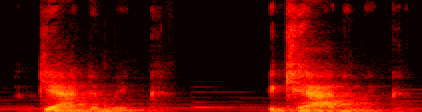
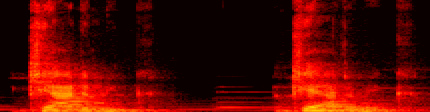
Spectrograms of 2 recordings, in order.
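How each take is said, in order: No difference in how they are said.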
